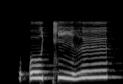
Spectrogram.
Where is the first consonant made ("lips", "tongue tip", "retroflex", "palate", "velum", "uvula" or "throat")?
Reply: throat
